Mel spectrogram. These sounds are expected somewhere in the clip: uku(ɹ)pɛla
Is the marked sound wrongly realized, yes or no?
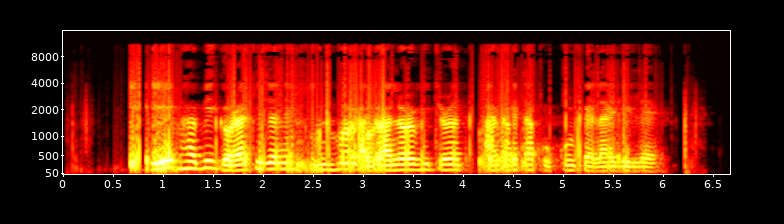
no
